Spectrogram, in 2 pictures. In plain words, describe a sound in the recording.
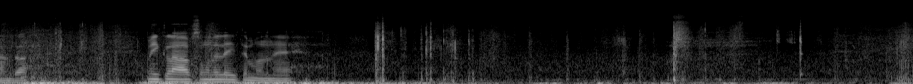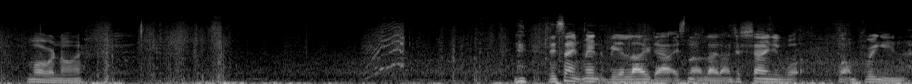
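Fabric and straps rustle as a pouch is handled.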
